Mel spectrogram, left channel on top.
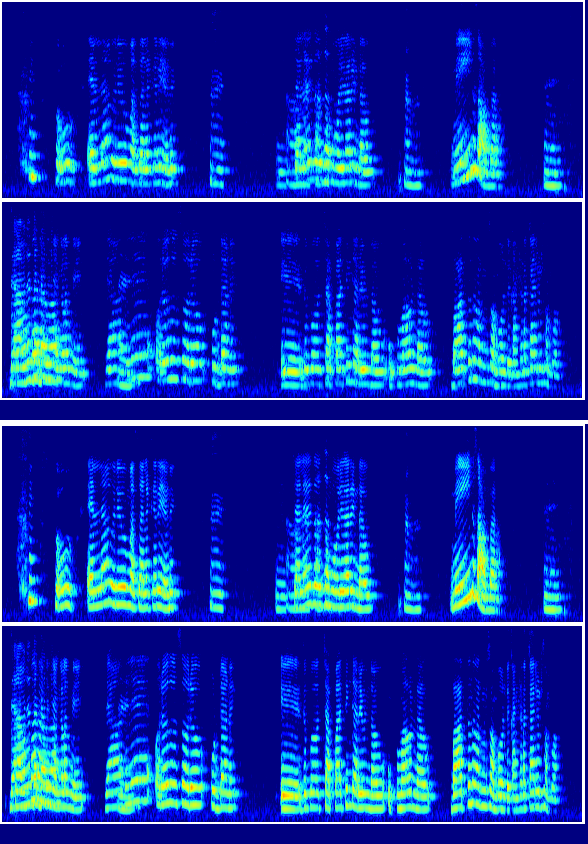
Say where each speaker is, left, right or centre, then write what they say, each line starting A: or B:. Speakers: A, on the right; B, on the right.
A: ഹ് ഓ എല്ലാ ഒരു മസാലക്കറിയാണ്
B: ആ
A: മ്
B: ആഹ്
A: ചില
B: അങ്ങ
A: ദിവസം
B: കറി
A: മോരുകറി ഉണ്ടാവും
B: ആഹ്
A: മെയിന് സാമ്പാറാ
B: ഏഹ് രാവിലെ
A: സാമ്പാറാണ്
B: എന്താ ഇണ്ടാവാ
A: ഞങ്ങളെ മെയിൻ രാവിലെ
B: ഏഹ്
A: ഓരോ ദിവസ ഓരോ ഫുഡാണ് എ ഇതിപ്പോ ചപ്പാത്തിയും കറിയും ഉണ്ടാവും ഉപ്പുമാവ് ഉണ്ടാവും ബാത്ത് എന്ന് പറഞ്ഞൊരു സംഭവംമുണ്ട് കന്നടക്കാര ഒരു സംഭവമാണ്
